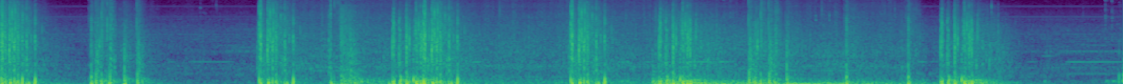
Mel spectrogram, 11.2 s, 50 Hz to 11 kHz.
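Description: Battle gunfire in a Civil War strategy game set in spring 1862: repeated bursts of rifle volleys and scattered shots, loud and close, coming in clustered waves with short lulls between them.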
